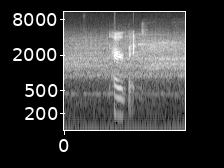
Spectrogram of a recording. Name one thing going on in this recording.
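A young girl speaks briefly into a close microphone.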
